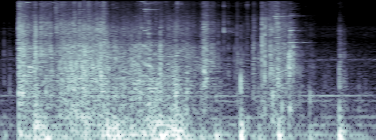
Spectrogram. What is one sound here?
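An explosion booms and crackles loudly.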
